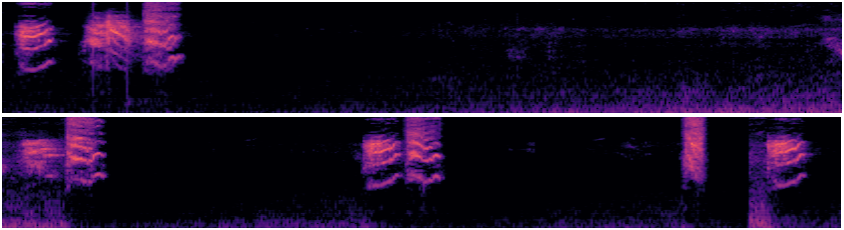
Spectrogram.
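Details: Calls of a female variable seedeater, used to stir a male into singing: brief high chirps in loose clusters, a pair at the start, then single notes spaced about one and a half seconds apart, some sweeping down.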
